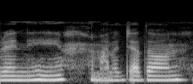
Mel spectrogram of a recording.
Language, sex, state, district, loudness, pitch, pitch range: Chakma, female, Tripura, Dhalai, -15 LUFS, 205 Hz, 200-215 Hz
